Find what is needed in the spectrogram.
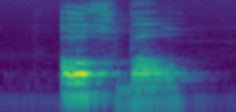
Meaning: eyeball
- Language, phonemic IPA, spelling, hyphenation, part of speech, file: Dutch, /ˈoːx.bɑl/, oogbal, oog‧bal, noun, Nl-oogbal.ogg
